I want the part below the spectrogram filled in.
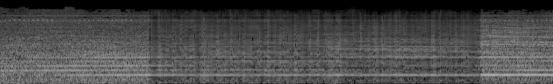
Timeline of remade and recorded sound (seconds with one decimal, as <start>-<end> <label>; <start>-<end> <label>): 0.0-1.5 recorded; 1.5-4.8 remade; 4.8-5.5 recorded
